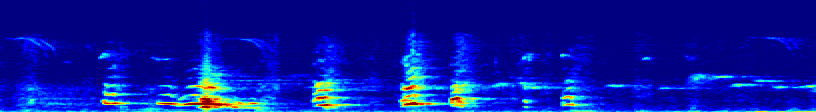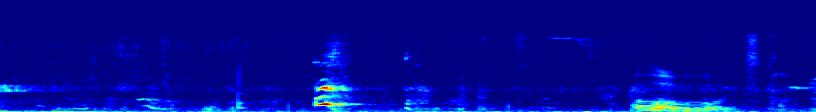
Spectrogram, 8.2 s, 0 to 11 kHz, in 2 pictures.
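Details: Two 1-year-4-month-old Beagles give sharp, high yelps and short barks in quick bursts while playing together; recorded 12 September 2021.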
